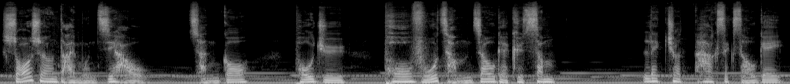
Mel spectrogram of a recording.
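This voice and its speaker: Slow, low-voiced Cantonese male narrator. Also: lively intonation, music in the background. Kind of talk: scripted suspense horror narration, audio drama.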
